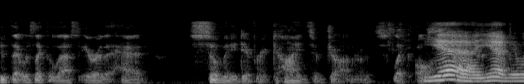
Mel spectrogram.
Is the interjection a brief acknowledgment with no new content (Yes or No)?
No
